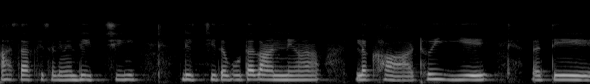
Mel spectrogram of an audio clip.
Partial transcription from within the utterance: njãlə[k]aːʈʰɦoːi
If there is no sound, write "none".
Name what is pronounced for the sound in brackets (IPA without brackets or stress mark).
kʰ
